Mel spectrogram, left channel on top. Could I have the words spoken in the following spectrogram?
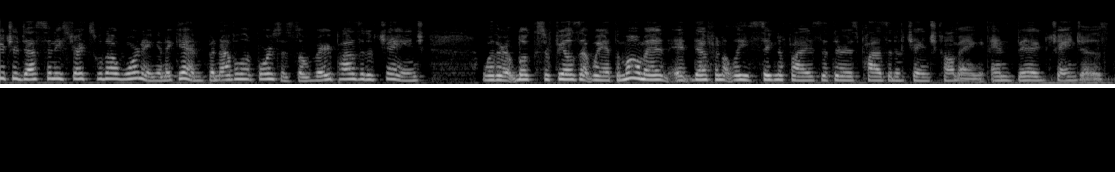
destiny strikes without warning. And again, benevolent forces, so very positive change. Whether it looks or feels that way at the moment, it definitely signifies that there is positive change coming, and big changes,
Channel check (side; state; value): right; silent; digital silence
